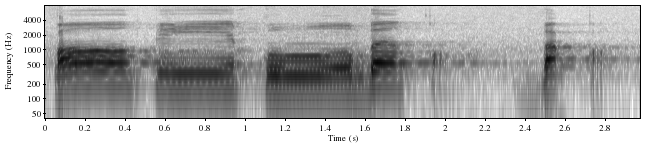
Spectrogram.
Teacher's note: kecenderungan ketika memantul itu nanti bisa yang jumhur, yaitu cenderung kepada fathah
